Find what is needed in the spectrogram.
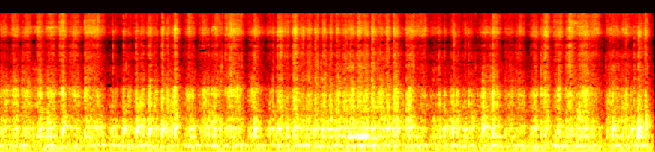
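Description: Boar-bristle shaving brush worked over a lathered face: a faint, continuous scratchy swishing of bristles through the lather.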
